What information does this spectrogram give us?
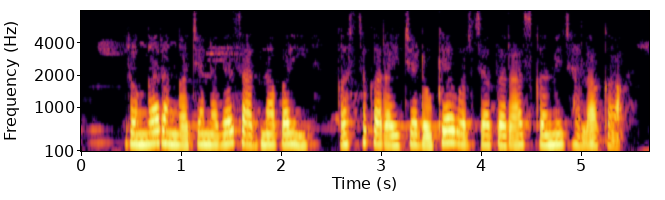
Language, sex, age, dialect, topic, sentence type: Marathi, female, 36-40, Varhadi, agriculture, question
